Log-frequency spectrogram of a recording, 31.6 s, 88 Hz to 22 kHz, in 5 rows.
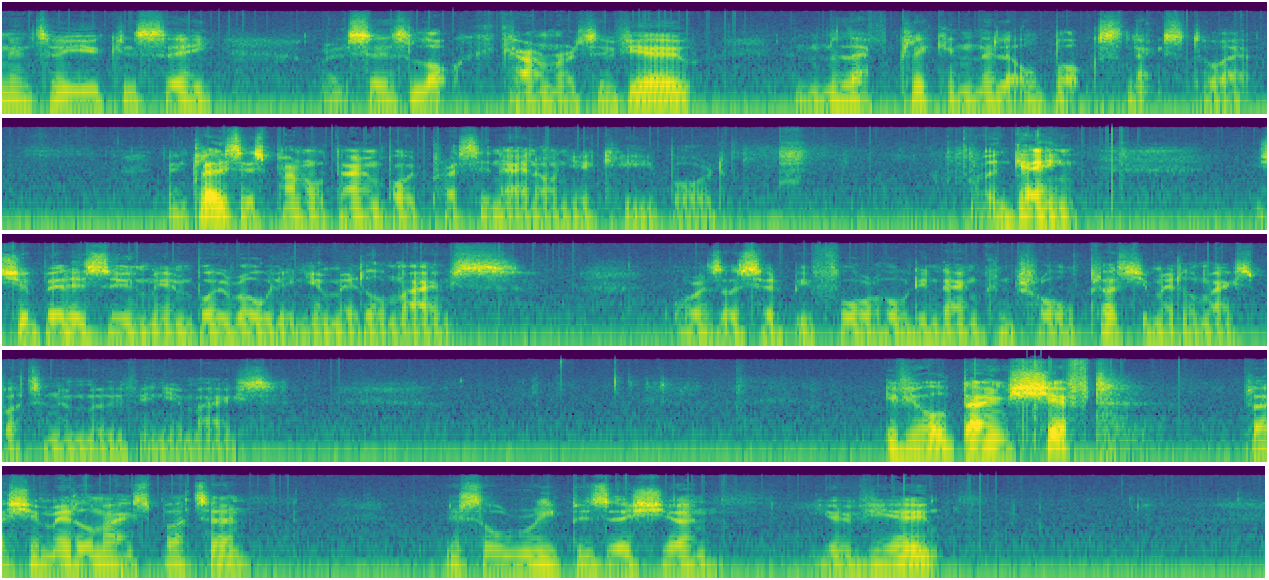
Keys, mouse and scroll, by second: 5.7 click, 9.0 n, 13.5-14.0 scroll up 1, 14.0-14.3 scroll up 3, 14.7-15.3 scroll down 5, 15.3 scroll up 3, 15.9-17.5 scroll down 2, 18.0 ctrl+middle click, 25.5 shift+middle click.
